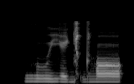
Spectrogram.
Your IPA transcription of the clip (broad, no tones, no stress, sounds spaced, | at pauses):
ɦ u j e ɟ ɔ̰ d ɦ ɔ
